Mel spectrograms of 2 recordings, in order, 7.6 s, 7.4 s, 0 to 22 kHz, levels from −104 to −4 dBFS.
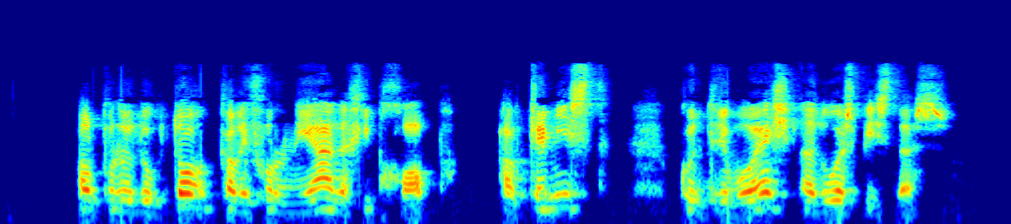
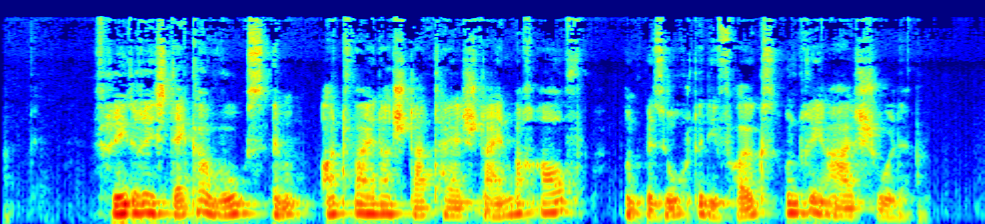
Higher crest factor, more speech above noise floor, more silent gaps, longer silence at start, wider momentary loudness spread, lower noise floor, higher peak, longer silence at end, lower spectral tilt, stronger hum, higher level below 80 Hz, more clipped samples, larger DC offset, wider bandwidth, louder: about the same, 20 dB vs 20 dB; second, 28 dB vs 37 dB; neither; first, 0.6 s vs 0.05 s; about the same, 10 LU vs 10 LU; about the same, -58 dBFS vs -61 dBFS; second, -12 dBFS vs -6 dBFS; about the same, 0.5 s vs 0.5 s; second, -1.5 dB/octave vs -5 dB/octave; neither; second, -84 dBFS vs -54 dBFS; neither; neither; second, 8 kHz vs 17 kHz; second, -30 LUFS vs -24 LUFS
